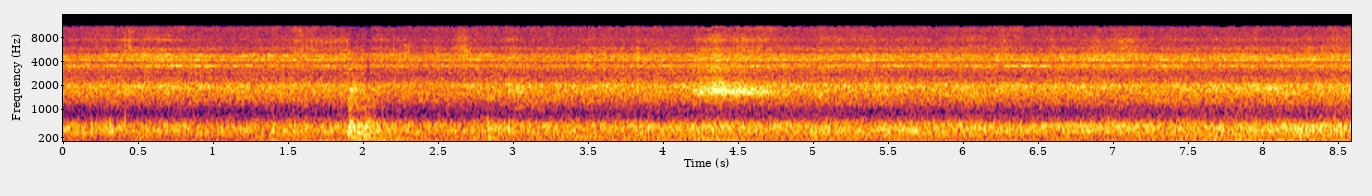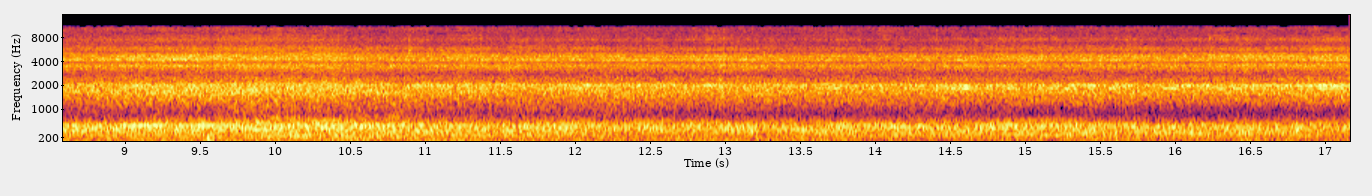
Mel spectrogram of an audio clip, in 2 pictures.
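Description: Steady rumbling noise of a small vehicle rolling along a sidewalk, with a single knock about two seconds in.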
